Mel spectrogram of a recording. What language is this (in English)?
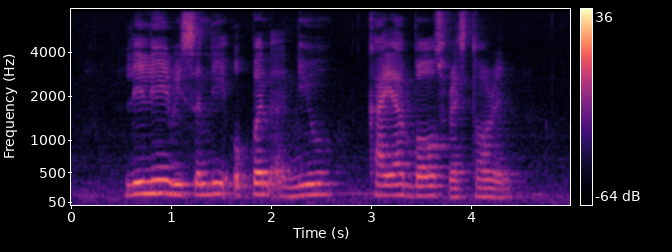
English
